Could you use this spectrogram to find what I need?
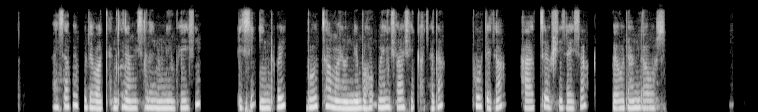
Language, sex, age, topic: Gamo, female, 18-24, agriculture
